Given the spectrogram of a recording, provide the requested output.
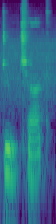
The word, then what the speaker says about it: Dubček: So the leader of the Czechoslovak Communist Party is Alexander Dubček, is how you say that, Dubček.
